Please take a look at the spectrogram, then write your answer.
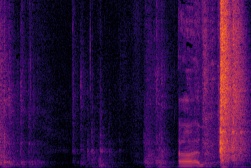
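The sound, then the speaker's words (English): Clattering and wooden knocks as objects tumble over on a desk, ending in a sharper, louder clunk, with a voice murmuring in between. “I'm just knocking everything over now.”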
